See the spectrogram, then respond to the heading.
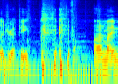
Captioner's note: laughs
